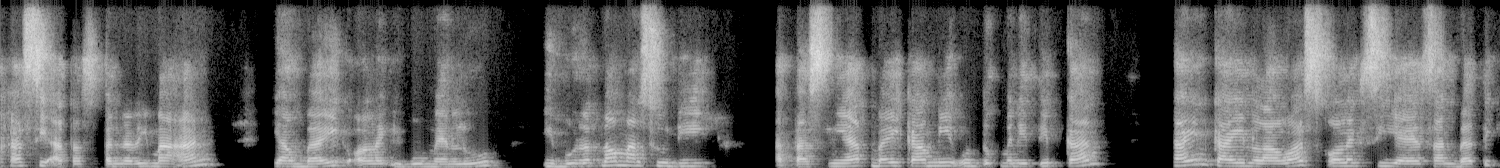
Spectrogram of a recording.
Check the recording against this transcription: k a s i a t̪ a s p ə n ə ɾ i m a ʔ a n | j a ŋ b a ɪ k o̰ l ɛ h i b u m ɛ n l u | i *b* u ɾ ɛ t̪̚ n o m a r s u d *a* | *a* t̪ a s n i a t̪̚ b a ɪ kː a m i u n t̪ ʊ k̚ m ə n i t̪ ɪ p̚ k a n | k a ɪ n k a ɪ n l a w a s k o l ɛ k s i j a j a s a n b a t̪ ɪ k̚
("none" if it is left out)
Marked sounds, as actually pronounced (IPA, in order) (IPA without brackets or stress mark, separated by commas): b, i, a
